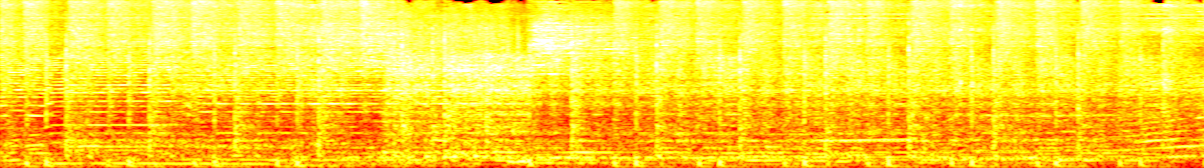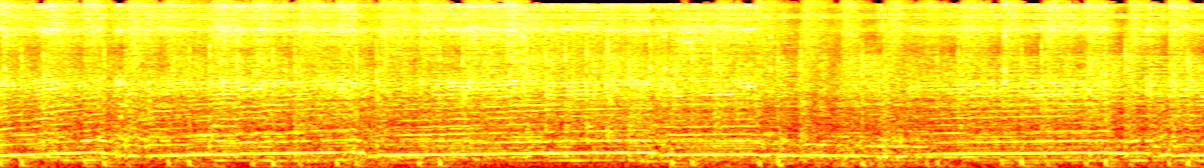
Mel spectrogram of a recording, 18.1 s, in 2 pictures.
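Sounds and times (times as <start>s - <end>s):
rally car engine revving high: 0.0s - 18.0s.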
